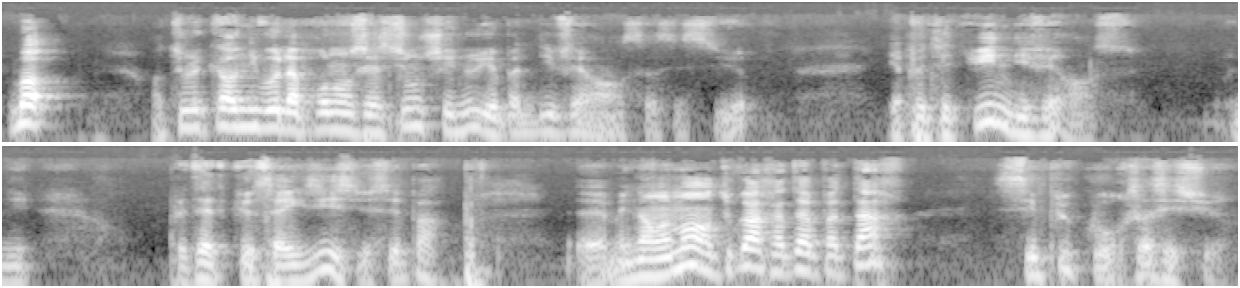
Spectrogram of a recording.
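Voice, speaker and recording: A man, a rabbi giving a Torah study lesson, explaining slowly and repeating and rephrasing terms. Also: medium pitch, animated, creaky, mellow, slightly rough.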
